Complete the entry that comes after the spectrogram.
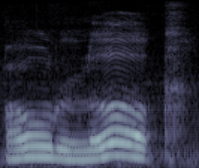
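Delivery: usual speaking voice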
